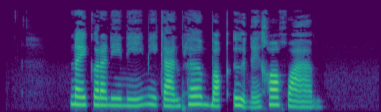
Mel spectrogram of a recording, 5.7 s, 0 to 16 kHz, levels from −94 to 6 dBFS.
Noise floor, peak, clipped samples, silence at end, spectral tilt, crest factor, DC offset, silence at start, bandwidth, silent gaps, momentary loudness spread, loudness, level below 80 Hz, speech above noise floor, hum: -72 dBFS; -6 dBFS; under 0.1%; 0.9 s; -5 dB/octave; 20 dB; under 0.1%; 1.05 s; 11.5 kHz; none; 8 LU; -23 LUFS; -74 dBFS; 49 dB; none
